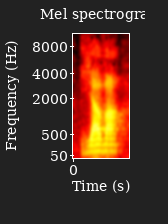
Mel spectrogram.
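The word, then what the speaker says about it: יהוה: là mais depuis là ça commence en en V euh ou VH ou va yava rien d'autre que ça Yav ça parle pas mais c'est yava qui parle et c'est ce qui est prononcé par le juif et c'est clair que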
